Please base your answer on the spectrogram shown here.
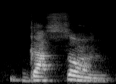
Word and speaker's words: garçon: Okay, so it is just used to soften C to give it an S sound. Garçon instead of garçon.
